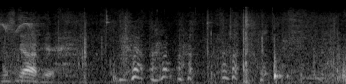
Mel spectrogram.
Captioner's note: chuckles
